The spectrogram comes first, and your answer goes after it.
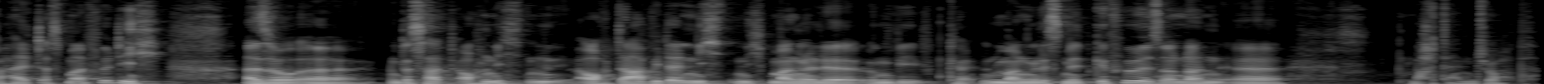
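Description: The pace is fairly quick, with long, frequent pauses and ordinary pitch variation. There is vocal fry and a slight Hessian accent. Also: man, medium pitch for a man. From Hesse, Marburg. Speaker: singer and actor. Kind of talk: casual chat. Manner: halting, many fillers.

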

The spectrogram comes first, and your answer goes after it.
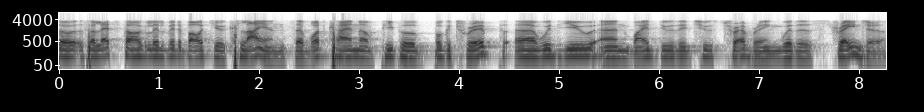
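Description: Speaking in a German accent, a man keeps a fairly low pitch, fairly even intonation and a moderate pace. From Germany. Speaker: podcast host. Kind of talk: interview. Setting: phone call.

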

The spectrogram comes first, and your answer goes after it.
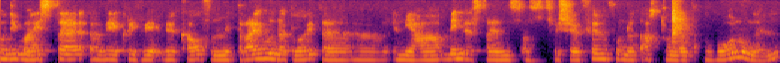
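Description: A woman with a non-native accent speaks very slowly at a fairly low pitch in a monotone, flat intonation, with hardly any pauses. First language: not German (speaking German). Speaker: podcast host, real estate investor. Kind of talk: interview.

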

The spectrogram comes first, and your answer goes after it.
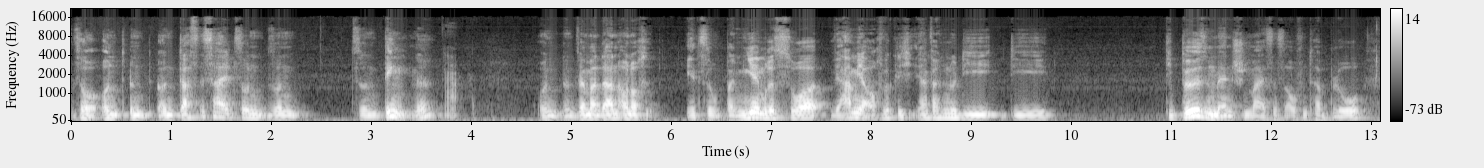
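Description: Long, frequent pauses break up a man's dark, mellow tone. He keeps a moderate pace with ordinary pitch variation. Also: medium pitch for a man. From Bonn, western Germany. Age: 30s. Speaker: news editor. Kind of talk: casual interview.

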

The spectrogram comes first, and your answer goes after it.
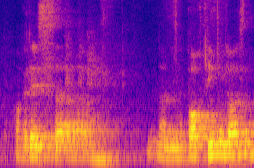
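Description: Over noticeable background noise and audible room echo, a man talks at a fairly high pitch. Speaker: fruit brandy distiller. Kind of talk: interview with tasting. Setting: on site at his distillery.

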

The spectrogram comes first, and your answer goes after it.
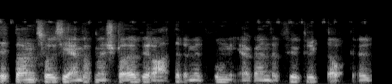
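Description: This man's somewhat breathy voice comes across dry and close, with no echo. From Germany. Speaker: dividend investor and travel blogger. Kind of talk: casual panel chat.

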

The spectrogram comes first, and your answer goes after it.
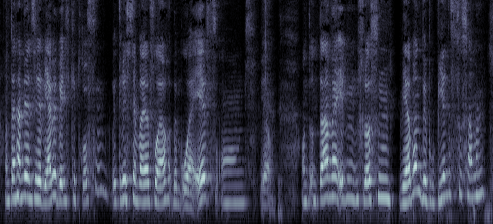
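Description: A woman speaks at a moderate pace in a fairly high pitch with ordinary pitch variation. Her tone is dark and mellow. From Austria. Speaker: crime novelist. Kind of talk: casual chat.

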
